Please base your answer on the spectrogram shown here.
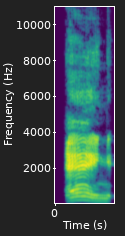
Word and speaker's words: Aang: and then he did it he pretty much mispronounces everyone who isn't Zuko or Katara Iroh is zero Aang is wrong what what the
